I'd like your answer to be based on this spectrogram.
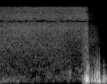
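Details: Mechanical ventilator breath cycles heard behind a man speaking on a podcast; he identifies the noise as his ventilator.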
